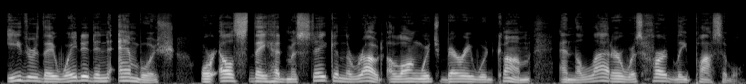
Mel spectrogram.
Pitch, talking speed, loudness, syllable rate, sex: 130 Hz, 185 wpm, -19 LUFS, 5.4 syllables/s, male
